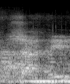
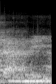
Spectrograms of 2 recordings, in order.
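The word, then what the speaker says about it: شهر: Syahri kan bacanya asalnya kan syahri, syahri ya. Syahri. Jadi semua Al-Quran, bacaan Al-Qurannya huruf ketika diwakafkan maka dibaca mati.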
